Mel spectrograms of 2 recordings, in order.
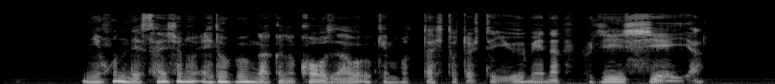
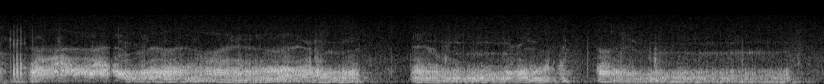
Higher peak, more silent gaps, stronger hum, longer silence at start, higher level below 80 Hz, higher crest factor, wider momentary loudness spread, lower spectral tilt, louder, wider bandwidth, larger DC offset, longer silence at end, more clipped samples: about the same, -6 dBFS vs -6 dBFS; neither; neither; first, 0.8 s vs 0 s; first, -46 dBFS vs -56 dBFS; first, 22 dB vs 14 dB; first, 14 LU vs 9 LU; second, -4 dB/octave vs -8 dB/octave; second, -27 LUFS vs -21 LUFS; about the same, 11.5 kHz vs 11.5 kHz; neither; first, 0.7 s vs 0 s; neither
